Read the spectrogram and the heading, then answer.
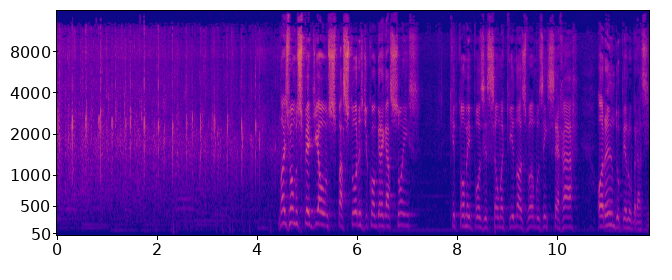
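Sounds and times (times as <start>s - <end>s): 
large crowd applause: 0.0s - 4.7s
speech: 4.4s - 7.3s, 7.9s - 11.8s.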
